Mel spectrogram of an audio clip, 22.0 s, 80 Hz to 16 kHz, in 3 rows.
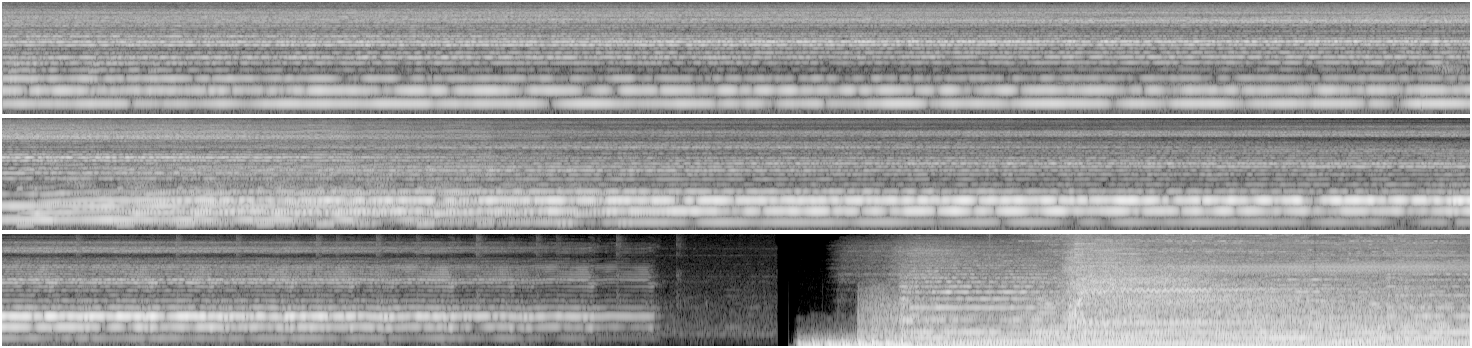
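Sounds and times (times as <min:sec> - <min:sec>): loud music: 0:19.0 - 0:22.0
sustained synthesized chord: 0:19.6 - 0:22.0.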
